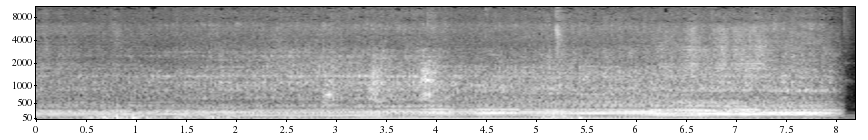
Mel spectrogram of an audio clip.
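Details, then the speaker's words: 1995 Ford Escort wagon before exhaust replacement: ludicrously loud, raw, rasping exhaust note swelling with revs; only muffling is the close-mounted catalytic converter, with a six-to-eight-inch hole between the cat pipe and rest of the exhaust. Exhaust leak. "it was conveyed that this car is pretty ludicrously loud the only actual muffling going on right now is it still has a cat"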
